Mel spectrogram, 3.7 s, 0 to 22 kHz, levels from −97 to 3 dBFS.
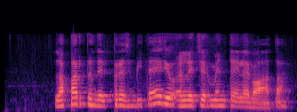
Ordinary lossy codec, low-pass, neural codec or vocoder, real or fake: AAC, 32 kbps; 7.2 kHz; codec, 16 kHz, 2 kbps, X-Codec, HuBERT features, trained on balanced general audio; fake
